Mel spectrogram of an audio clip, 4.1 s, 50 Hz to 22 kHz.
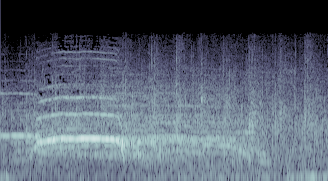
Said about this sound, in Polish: Gromkimi oklaskami przywitajmy grupę 20 z Grodziska Wielkopolskiego.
